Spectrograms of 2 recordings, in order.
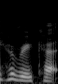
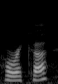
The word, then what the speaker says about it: Heucheras: Heucheras some people say herukas and some people say Heucheras I'm really sorry if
